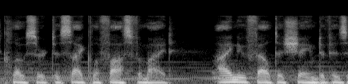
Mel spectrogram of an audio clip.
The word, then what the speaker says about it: cyclophosphamide: Cyclophosphamide, he said, nervous. Close, the 2-legged one said. The 2 characters here, when together, sound like F, and that one at the end there alters the sound.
